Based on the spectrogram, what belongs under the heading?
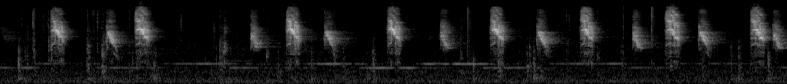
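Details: Eurasian tree sparrows and chicks, 10 May 2013, ivis; chicks 'chi chi', adults 'chun'. Busy chirping, notes often doubled, coming two or three per second.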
